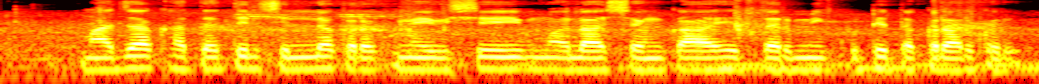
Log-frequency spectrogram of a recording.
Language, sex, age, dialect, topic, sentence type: Marathi, male, 18-24, Standard Marathi, banking, question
